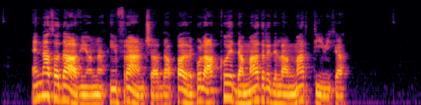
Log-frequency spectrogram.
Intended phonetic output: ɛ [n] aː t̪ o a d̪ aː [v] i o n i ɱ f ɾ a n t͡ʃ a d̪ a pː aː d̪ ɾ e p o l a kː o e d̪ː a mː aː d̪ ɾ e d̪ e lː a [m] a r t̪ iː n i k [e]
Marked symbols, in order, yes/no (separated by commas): no, yes, yes, no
